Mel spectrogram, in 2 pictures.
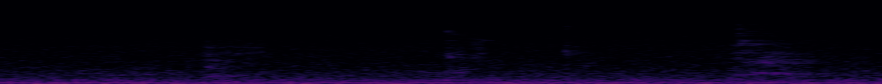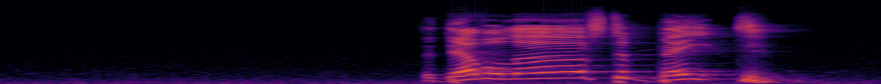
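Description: A man speaks loudly and with animation through a microphone.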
